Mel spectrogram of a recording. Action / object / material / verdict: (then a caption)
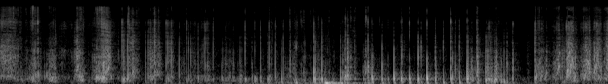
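scrape / coated canvas handbag / coated canvas / none. Long nails scratch the side panel and front of a black, medium-sized, hollow monogram coated-canvas handbag. The result is a steady run of quick, dry scrapes and crackly scratches with a low hollow body.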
